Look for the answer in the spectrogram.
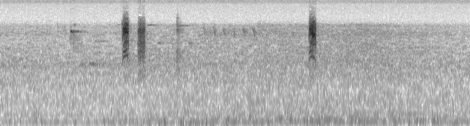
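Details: Black-capped chickadees giving raspy calls: a fast pair of harsh high notes, a fainter third note, then one more buzzy note about two seconds later, against a constant low outdoor rumble.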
